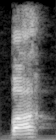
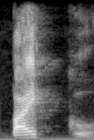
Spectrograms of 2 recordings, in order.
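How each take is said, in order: First: It has no extra vowel before the cluster. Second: An extra 'i' vowel comes before the cluster.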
